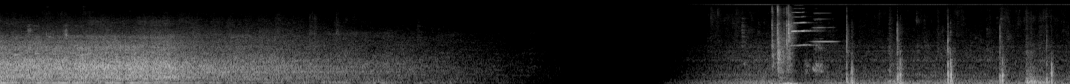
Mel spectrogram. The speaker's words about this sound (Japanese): さあ、龍馬さん、電車来ましたよ、乗りましょう。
